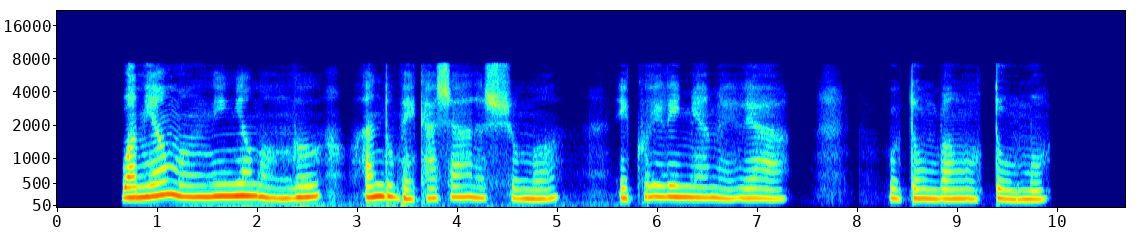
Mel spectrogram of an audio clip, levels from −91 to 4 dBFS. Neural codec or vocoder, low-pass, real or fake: codec, 16 kHz in and 24 kHz out, 0.4 kbps, LongCat-Audio-Codec, two codebook decoder; 7.2 kHz; fake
